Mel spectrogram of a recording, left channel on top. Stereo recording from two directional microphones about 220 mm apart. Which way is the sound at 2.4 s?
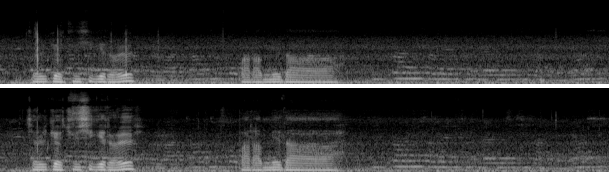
25° right (ahead or behind).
